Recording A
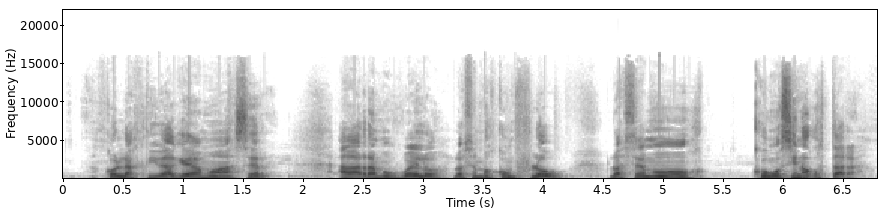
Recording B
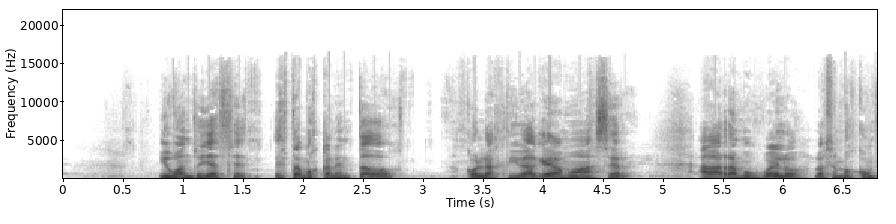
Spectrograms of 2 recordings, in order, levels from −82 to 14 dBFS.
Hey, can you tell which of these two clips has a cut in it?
B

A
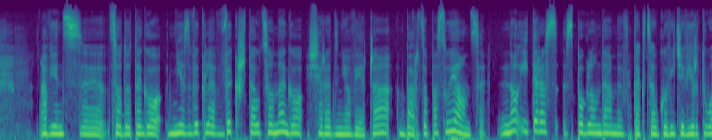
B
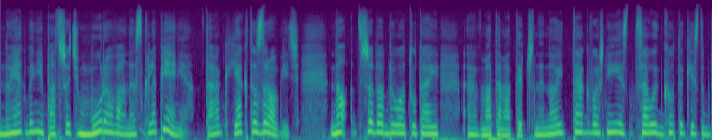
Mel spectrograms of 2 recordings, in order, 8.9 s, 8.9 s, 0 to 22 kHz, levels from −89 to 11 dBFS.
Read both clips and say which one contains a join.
B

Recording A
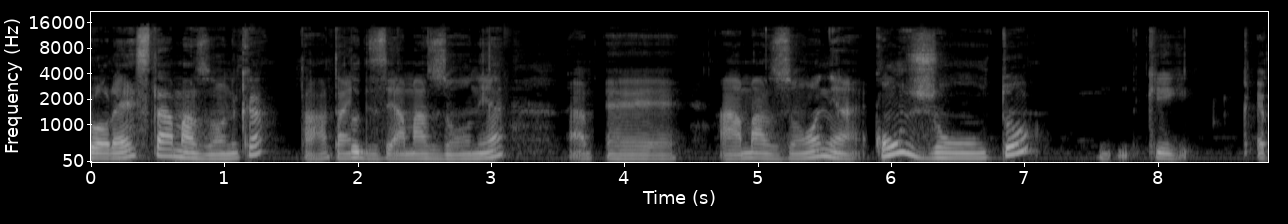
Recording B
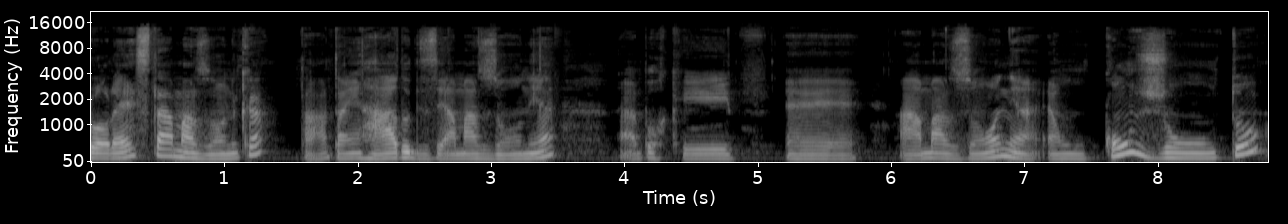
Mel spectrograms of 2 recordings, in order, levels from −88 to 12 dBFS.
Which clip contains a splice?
A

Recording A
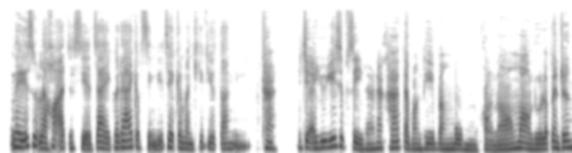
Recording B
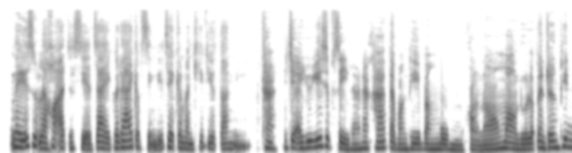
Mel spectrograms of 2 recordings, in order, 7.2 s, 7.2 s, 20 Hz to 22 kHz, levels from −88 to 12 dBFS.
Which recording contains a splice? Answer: B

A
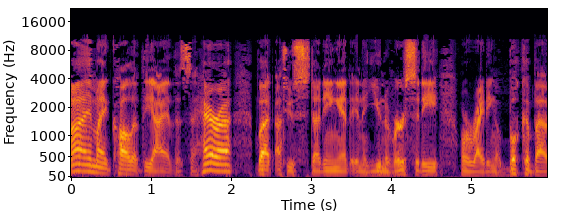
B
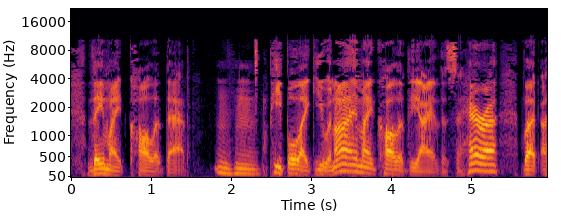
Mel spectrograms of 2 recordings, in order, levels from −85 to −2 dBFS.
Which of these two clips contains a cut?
A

